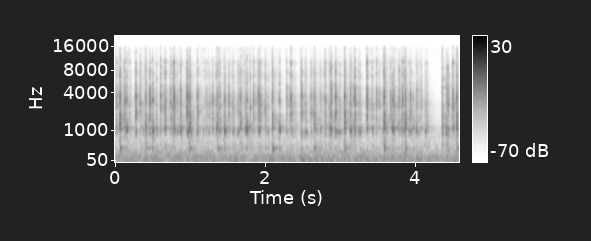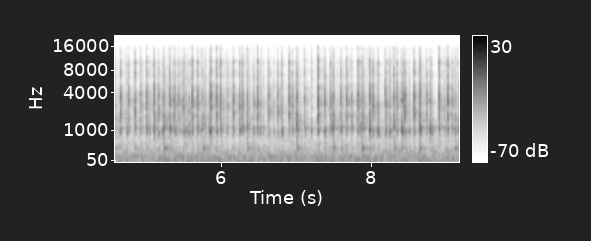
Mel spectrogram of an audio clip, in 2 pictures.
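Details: Melody65 prototype mechanical keyboard, brass plate, Gateron BoB keycaps, Glorious Panda switches lubed with Tribosys 3203, stock springs, not filmed, lubed Durock stabilizers. Fast, steady typing with soft, rounded clacks and no metallic ping or rattle.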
